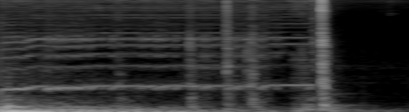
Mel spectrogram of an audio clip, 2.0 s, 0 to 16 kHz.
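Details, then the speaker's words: Original key-reminder buzzer in a Toyota MR2 AW11, heard when starting the car: a steady, raspy buzz at one pitch for about a second and a half, then cuts off. Rough, tired-sounding buzzer. "when you start the car up you hear that beep well in the mr2 that sounds like crap"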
